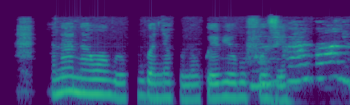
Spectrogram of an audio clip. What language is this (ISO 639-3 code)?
lug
